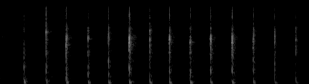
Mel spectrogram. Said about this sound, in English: Full on golf clap.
